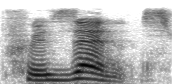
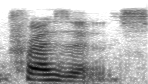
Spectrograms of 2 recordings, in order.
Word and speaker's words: presents: hosted and this one because it's a verb here we have to pronounce it presents rather than presents okay presents present no presents so the noun is present as in gifts and the verb is to present okay all right who knows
